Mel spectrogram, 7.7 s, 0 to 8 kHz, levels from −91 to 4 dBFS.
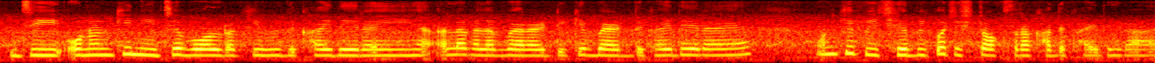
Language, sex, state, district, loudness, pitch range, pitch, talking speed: Hindi, female, Chhattisgarh, Kabirdham, -18 LUFS, 255-275 Hz, 260 Hz, 235 wpm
